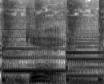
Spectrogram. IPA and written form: ɡɪɡ (gig)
